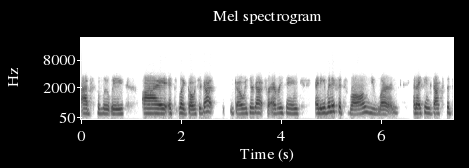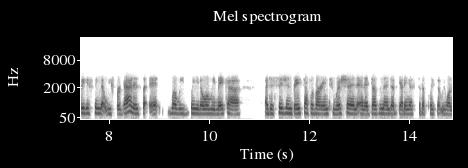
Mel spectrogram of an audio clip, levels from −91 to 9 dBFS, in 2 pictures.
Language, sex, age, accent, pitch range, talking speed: English, female, 20-39, American, 190-230 Hz, 250 wpm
